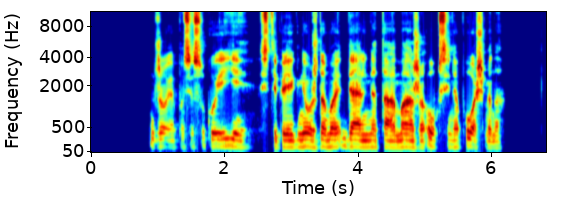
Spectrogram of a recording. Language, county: Lithuanian, Šiauliai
